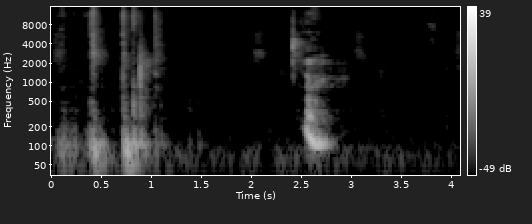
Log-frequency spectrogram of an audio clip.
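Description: Small hand cutters snipping through a sealed paint tube: a few sharp clicks and crunches within the first second or so.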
